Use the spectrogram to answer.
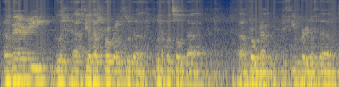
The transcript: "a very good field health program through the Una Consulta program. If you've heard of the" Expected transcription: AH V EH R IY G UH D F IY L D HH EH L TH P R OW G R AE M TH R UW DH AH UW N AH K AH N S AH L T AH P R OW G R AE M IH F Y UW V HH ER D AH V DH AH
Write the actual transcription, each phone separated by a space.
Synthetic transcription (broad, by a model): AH V EH R IY G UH D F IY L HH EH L F P R OW G R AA M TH R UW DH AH UW N AH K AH N S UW L T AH P R OW G R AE M IH F Y UW V HH ER D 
